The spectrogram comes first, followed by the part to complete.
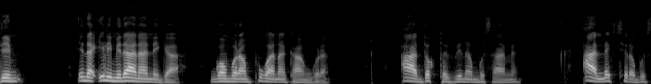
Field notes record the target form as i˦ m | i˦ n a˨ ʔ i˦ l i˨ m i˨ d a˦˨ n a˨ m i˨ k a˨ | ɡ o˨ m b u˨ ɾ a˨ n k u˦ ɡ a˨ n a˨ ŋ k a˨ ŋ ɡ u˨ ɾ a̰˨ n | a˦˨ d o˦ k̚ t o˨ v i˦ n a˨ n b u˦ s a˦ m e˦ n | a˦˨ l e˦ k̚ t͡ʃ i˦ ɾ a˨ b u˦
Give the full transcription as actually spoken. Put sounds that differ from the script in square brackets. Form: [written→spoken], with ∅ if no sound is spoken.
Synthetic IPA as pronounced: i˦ m | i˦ n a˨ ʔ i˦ l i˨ m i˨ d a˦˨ n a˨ [m→n] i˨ [k→ɡ] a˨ | ɡ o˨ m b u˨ ɾ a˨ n [k→p] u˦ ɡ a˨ n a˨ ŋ k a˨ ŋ ɡ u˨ ɾ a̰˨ n | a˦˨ d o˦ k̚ t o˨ v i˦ n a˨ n b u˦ s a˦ m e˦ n | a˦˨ l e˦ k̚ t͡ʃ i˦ ɾ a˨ b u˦

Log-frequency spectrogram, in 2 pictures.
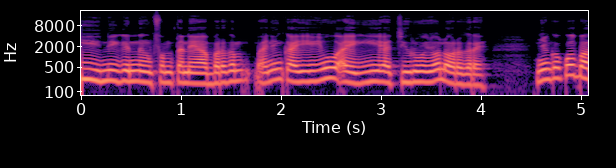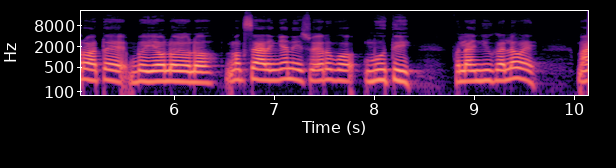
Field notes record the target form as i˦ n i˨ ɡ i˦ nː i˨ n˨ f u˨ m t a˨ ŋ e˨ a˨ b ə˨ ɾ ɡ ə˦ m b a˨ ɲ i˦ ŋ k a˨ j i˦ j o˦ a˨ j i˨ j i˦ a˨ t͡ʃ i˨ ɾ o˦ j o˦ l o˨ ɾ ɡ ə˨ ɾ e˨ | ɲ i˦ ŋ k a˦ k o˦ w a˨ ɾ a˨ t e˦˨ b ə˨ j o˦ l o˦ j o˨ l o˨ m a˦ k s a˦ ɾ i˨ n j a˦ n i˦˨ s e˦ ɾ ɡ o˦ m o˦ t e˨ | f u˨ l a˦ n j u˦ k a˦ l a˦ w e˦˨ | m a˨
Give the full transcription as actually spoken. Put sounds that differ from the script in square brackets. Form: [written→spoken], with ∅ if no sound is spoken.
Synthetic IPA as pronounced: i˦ n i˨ ɡ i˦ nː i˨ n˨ f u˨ m t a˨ [ŋ→n] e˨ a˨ b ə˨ ɾ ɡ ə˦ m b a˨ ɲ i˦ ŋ k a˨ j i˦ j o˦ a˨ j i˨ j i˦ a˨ t͡ʃ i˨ ɾ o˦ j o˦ l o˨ ɾ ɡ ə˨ ɾ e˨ | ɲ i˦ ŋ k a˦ k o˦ [w→b] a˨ ɾ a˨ t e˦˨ b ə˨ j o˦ l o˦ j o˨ l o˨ m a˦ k s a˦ ɾ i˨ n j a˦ n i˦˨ s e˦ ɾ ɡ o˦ m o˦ t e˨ | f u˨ l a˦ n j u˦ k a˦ l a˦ w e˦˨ | m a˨

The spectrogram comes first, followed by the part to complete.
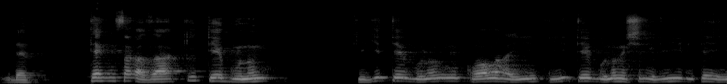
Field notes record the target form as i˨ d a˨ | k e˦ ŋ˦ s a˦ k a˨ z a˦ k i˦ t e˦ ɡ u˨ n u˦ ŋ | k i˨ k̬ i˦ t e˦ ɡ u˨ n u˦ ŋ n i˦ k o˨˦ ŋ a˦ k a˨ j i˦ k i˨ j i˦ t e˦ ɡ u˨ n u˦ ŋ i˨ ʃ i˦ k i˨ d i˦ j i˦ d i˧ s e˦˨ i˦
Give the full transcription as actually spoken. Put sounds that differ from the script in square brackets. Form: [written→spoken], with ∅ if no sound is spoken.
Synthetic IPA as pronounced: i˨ d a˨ | [k→t] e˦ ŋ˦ s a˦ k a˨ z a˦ k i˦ t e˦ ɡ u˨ n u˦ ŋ | k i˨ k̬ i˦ t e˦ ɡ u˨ n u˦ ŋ n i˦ k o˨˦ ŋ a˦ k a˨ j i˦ k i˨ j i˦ t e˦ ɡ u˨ n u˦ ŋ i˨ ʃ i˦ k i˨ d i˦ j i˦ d i˧ [s→t] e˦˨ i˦

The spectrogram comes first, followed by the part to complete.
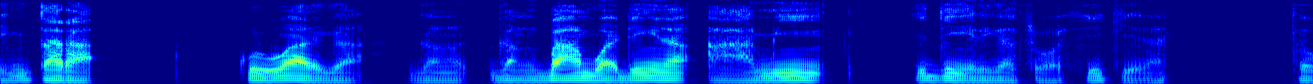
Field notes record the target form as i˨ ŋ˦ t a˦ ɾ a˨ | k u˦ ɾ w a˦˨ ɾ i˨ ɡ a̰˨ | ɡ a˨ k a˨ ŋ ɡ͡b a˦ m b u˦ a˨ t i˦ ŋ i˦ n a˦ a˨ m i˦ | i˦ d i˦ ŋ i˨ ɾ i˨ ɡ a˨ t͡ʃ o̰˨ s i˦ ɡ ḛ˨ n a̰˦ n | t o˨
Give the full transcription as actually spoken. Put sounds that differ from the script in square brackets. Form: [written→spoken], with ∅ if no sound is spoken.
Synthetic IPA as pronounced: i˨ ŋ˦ t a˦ ɾ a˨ | k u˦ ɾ w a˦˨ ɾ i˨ ɡ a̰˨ | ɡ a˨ [k→ɡ] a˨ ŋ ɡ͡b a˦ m b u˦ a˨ [t→d] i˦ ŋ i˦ n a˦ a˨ m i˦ | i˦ d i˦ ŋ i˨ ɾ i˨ ɡ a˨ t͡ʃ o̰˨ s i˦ [ɡ→k] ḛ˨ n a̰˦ n | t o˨

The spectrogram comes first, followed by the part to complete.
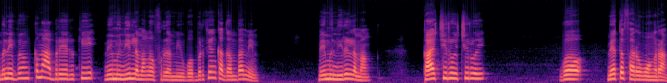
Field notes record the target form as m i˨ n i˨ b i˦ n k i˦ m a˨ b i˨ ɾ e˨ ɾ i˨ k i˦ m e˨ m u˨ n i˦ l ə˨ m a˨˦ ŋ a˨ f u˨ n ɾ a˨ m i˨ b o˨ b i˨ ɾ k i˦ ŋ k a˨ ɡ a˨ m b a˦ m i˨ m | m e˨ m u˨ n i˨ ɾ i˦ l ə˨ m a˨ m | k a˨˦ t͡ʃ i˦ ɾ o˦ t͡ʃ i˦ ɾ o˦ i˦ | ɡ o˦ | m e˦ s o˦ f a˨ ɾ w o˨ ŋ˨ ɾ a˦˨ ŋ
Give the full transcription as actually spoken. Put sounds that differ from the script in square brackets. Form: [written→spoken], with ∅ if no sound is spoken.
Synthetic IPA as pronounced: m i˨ n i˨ b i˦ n k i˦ m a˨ b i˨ ɾ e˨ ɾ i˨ k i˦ m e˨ m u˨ n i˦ l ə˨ m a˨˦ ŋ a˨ f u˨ [n→∅] ɾ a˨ m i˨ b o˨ b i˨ ɾ k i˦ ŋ k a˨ ɡ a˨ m b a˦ m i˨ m | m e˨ m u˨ n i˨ ɾ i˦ l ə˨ m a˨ [m→ŋ] | k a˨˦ t͡ʃ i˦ ɾ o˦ t͡ʃ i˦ ɾ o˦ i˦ | ɡ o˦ | m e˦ [s→t] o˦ f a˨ ɾ w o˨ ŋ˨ ɾ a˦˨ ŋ

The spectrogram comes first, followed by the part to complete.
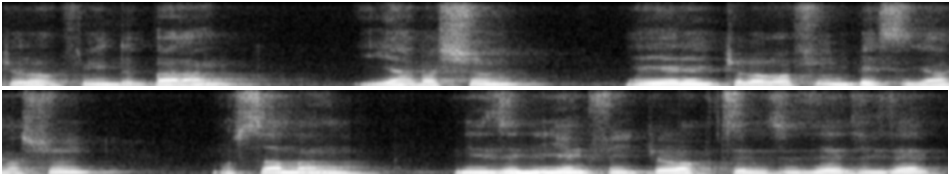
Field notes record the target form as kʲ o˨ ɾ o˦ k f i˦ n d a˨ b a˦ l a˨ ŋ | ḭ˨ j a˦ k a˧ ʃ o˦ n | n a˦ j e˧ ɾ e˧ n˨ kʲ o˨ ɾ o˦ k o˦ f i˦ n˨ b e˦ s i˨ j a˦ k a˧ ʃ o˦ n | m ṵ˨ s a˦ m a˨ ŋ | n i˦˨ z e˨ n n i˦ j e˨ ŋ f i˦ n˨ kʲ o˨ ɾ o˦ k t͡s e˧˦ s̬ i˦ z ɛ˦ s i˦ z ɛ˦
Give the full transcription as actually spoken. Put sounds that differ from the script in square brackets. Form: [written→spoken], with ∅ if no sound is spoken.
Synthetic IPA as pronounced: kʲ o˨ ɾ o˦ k f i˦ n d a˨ b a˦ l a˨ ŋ | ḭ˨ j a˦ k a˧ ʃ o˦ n | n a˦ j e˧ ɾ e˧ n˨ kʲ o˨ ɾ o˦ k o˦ f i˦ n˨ b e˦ s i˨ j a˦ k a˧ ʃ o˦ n | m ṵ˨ s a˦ m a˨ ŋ | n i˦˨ z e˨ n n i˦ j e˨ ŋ f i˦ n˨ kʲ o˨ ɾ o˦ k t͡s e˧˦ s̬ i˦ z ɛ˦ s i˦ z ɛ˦

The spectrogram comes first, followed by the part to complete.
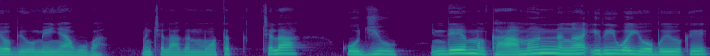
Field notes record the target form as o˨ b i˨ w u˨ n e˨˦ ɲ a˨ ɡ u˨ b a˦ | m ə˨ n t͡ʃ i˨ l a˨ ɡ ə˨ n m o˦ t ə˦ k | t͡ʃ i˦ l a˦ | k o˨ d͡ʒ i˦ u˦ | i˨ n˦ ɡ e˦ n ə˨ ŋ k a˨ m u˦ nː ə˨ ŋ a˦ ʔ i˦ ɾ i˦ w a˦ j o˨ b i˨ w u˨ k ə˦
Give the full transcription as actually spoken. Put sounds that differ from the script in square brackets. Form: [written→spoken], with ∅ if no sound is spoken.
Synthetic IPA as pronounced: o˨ b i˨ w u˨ [n→m] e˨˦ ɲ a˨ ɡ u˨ b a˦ | m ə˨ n t͡ʃ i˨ l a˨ ɡ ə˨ n m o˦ t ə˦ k | t͡ʃ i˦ l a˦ | k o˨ d͡ʒ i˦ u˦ | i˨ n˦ [ɡ→d] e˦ [n→m] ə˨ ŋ k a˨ m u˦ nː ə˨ ŋ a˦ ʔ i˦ ɾ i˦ w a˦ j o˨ b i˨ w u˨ k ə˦

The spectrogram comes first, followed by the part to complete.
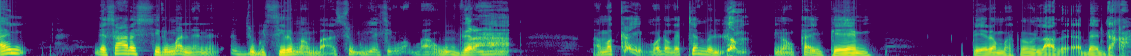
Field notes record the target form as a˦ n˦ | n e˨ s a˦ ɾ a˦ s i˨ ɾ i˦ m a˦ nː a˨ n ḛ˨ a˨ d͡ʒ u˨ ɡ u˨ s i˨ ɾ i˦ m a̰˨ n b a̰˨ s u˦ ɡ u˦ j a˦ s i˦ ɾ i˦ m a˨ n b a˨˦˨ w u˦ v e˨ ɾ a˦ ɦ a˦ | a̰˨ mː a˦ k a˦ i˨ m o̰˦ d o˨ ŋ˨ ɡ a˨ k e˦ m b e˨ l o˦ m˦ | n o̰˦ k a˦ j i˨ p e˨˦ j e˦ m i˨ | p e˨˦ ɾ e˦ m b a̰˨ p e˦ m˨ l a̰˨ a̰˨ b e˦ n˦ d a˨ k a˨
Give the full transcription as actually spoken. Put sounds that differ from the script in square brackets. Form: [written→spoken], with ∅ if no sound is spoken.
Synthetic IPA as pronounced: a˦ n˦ | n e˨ s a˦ ɾ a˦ s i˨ ɾ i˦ m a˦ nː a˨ n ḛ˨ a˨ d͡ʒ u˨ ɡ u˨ s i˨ ɾ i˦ m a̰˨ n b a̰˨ s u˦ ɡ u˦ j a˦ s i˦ ɾ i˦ m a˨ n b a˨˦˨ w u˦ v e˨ ɾ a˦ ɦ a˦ | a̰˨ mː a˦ k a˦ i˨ m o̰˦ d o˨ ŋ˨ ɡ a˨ [k→t] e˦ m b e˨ l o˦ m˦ | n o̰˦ k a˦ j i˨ p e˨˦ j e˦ m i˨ | p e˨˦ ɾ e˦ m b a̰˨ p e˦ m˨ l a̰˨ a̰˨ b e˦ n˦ d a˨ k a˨

